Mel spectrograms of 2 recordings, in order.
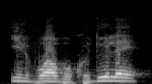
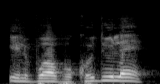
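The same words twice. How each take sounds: The two takes are said the same way.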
